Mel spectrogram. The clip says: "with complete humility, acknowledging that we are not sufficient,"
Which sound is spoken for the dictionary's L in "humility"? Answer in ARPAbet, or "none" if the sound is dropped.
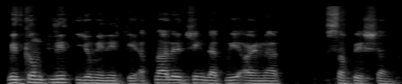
N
